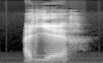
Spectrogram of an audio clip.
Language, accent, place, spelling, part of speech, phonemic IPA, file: French, France, Lyon, alliaire, noun, /a.ljɛʁ/, LL-Q150 (fra)-alliaire.wav
- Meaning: garlic mustard (or any similar plant of the genus Alliaria)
